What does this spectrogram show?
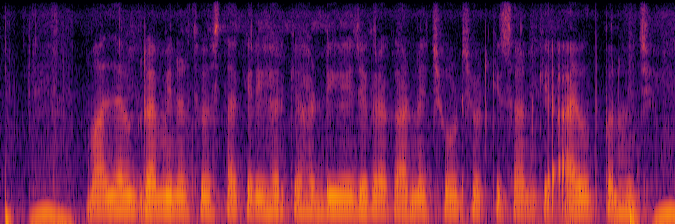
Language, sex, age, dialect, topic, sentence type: Magahi, male, 18-24, Western, agriculture, statement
